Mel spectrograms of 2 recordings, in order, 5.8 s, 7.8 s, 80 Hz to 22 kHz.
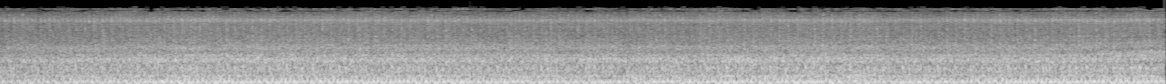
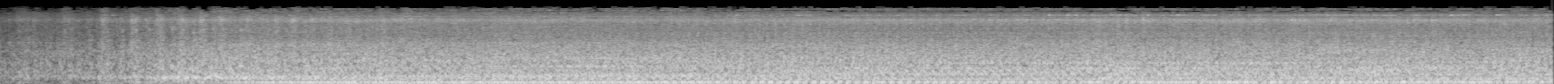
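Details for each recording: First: Craftsman 7HP green self-propelled lawn mower, long hard to start despite lapped valves, checked keyway and carb cleanings; after about an ounce of Seafoam in the fuel, even steady beat at constant speed, no hesitation or surging; runs smoothly. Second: Free Craftsman 7HP self-propelled mower, hard to start and needing priming despite lapped valves and cleaned/replaced carb: single-cylinder idling with a slightly uneven, loping beat; runs rough, cause not pinned down, spark/ignition coil being checked.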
